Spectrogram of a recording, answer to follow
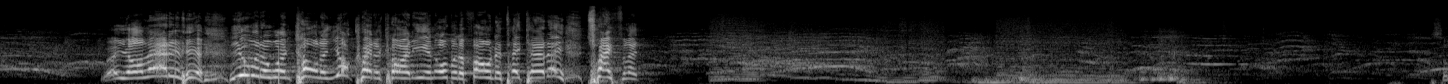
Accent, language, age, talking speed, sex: American, English, 40-59, 100 wpm, male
